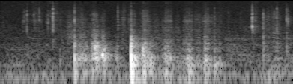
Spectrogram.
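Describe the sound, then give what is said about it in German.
A ballpoint pen scratches across paper while a parcel delivery is signed for, making a few short, dry strokes of uneven length, with one sharper, louder stroke near the middle. “Dann bitte hier unterschreiben. Oh, Kuli.”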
